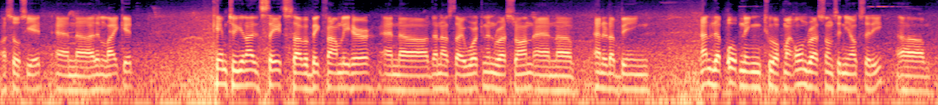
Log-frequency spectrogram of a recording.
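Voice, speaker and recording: A man in his thirties from India with an Indian accent, answering interview questions outdoors in a city square, pausing often with fillers. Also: mid-range voice. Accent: Indian, Punjab. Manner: hesitant, many fillers. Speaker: interview guest. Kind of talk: casual interview. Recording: street traffic noise behind. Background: city traffic.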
